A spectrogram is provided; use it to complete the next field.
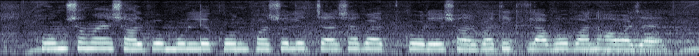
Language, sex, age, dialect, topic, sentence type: Bengali, female, 18-24, Rajbangshi, agriculture, question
